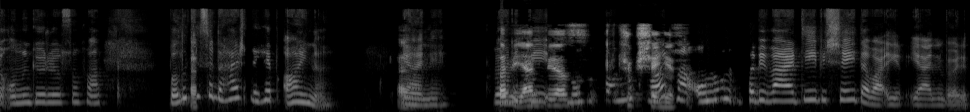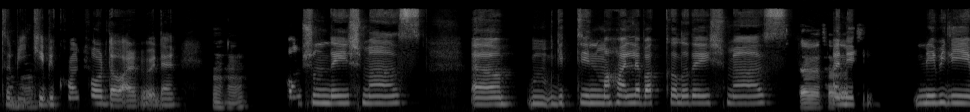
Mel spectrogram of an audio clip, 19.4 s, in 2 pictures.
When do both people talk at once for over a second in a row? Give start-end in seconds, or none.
5.0-6.9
